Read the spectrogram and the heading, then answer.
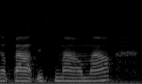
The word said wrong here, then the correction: moi moi: It's called moi moi and it's spelled MOIMOI.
